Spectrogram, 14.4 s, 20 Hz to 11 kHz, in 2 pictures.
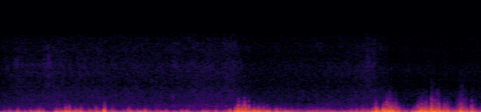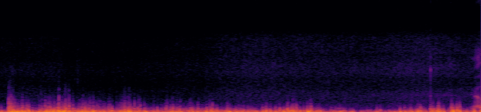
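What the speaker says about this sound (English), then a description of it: "Sorry about the wind noise, it's nothing I can help." Strong wind buffets a drone's camera microphone while filming a wildfire at about 400 feet, a loud, continuous low roar with surging gusts throughout.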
